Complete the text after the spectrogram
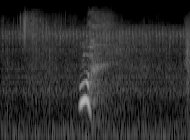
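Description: A young man cries out briefly, close to a microphone.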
